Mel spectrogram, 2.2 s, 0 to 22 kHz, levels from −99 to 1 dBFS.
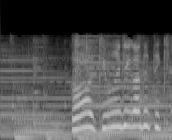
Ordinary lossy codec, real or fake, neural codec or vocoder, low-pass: none; real; none; none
